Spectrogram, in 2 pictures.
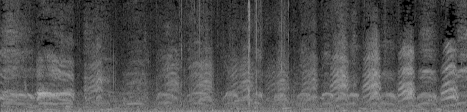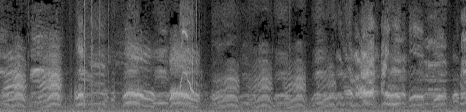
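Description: Birds calling: a rapid, busy series of short high calls that come in clusters, thickest around the middle and near the end.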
